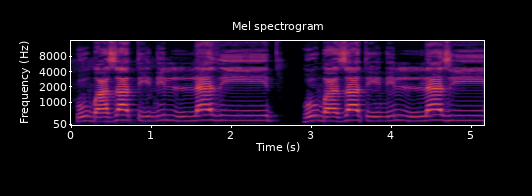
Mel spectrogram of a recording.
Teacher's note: آگے نون کے نیچے زیر لگا کر لام سے ملائیں گے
